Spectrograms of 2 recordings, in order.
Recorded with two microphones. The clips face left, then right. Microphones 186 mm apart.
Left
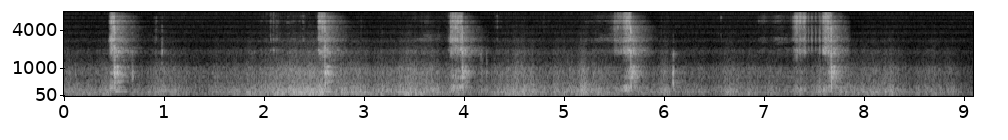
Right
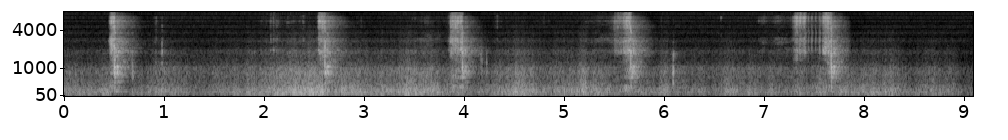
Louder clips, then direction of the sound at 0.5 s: Left 4 dB; 30° left (ahead or behind).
